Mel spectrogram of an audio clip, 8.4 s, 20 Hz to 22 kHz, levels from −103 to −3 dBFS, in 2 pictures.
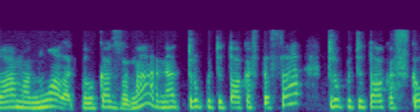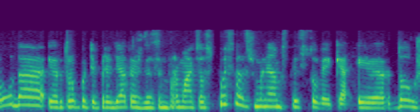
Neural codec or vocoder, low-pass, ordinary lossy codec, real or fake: none; 7.2 kHz; MP3, 64 kbps; real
